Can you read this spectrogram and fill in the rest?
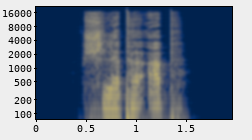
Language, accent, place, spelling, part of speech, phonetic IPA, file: German, Germany, Berlin, schleppe ab, verb, [ˌʃlɛpə ˈap], De-schleppe ab.ogg
- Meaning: inflection of abschleppen: 1. first-person singular present 2. first/third-person singular subjunctive I 3. singular imperative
